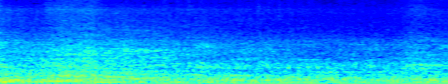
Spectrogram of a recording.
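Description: Steady low rumble of road traffic, with faint voices fading out in the first second or so.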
